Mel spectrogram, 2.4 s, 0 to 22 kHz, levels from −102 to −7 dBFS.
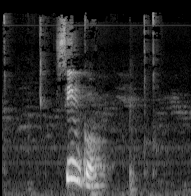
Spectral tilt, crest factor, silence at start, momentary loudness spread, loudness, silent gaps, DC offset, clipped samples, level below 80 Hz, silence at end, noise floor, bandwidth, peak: -2.5 dB/octave; 20 dB; 0.5 s; 24 LU; -27 LUFS; none; under 0.1%; under 0.1%; -62 dBFS; 0.75 s; -54 dBFS; 16.5 kHz; -12 dBFS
